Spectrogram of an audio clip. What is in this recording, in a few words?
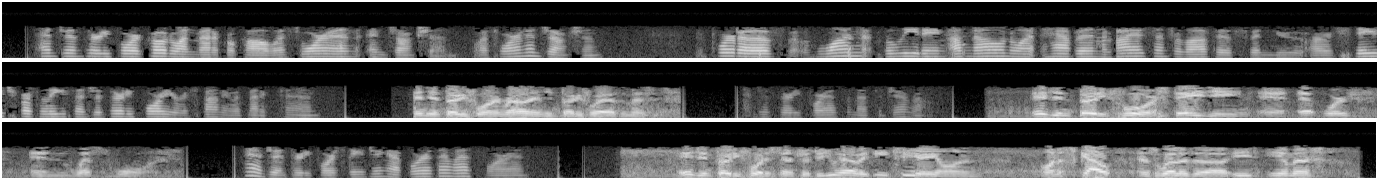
Dispatch Audio; scanner; Engine34 Shooting Full; fatal shooting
